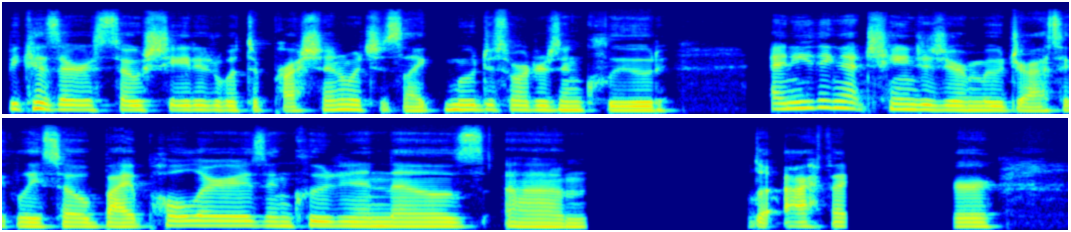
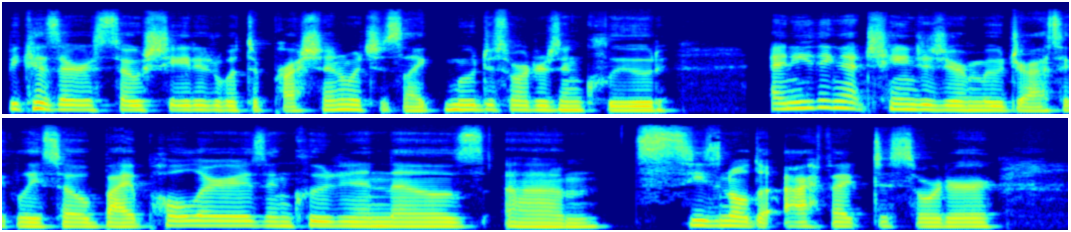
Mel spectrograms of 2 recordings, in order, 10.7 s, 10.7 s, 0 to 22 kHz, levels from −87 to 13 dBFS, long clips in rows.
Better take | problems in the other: second | audio cutting out; at 8.5 s for 1 s and at 9.5 s for 0.5 s

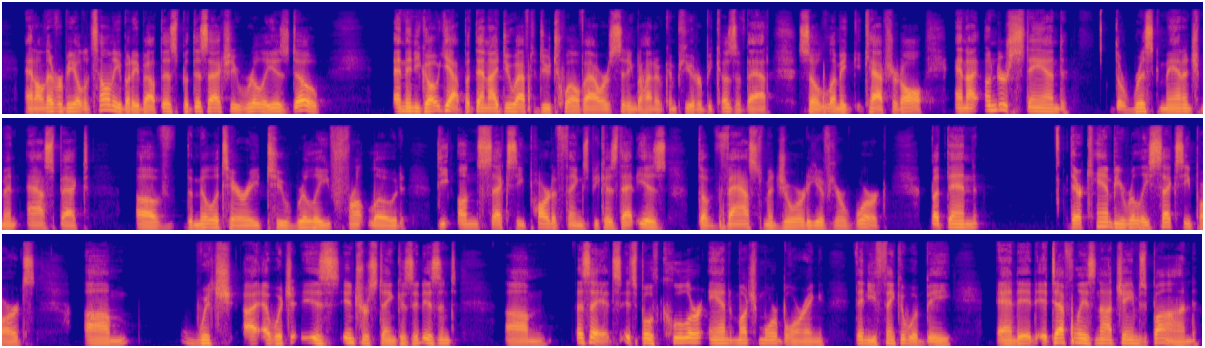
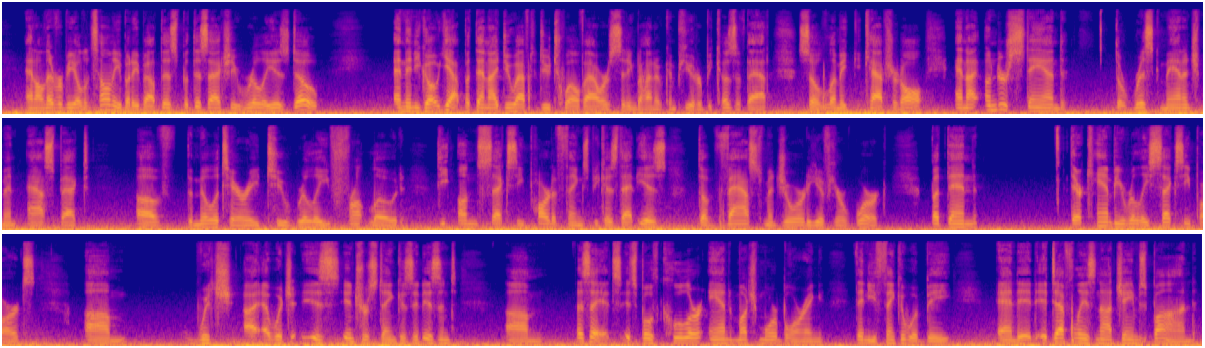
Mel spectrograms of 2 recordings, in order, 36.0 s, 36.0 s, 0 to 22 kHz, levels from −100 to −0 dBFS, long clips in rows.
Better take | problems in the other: first | low rumble; faint; throughout; 20 dB below the speech

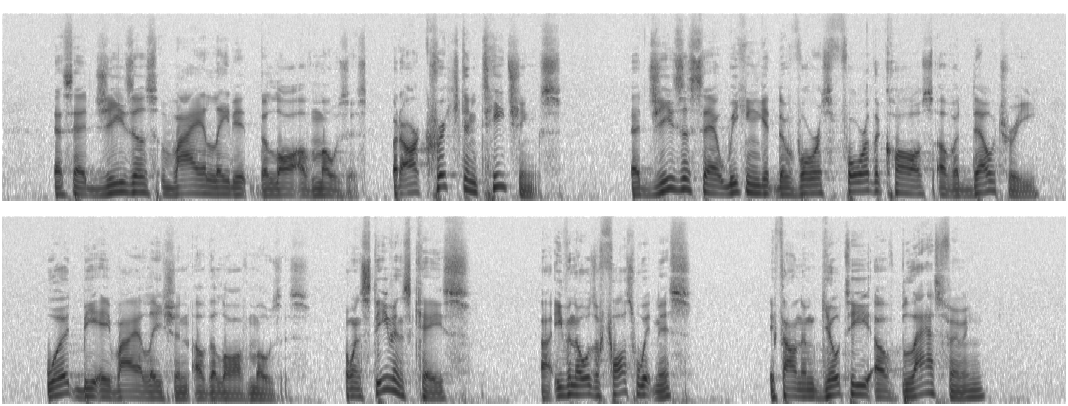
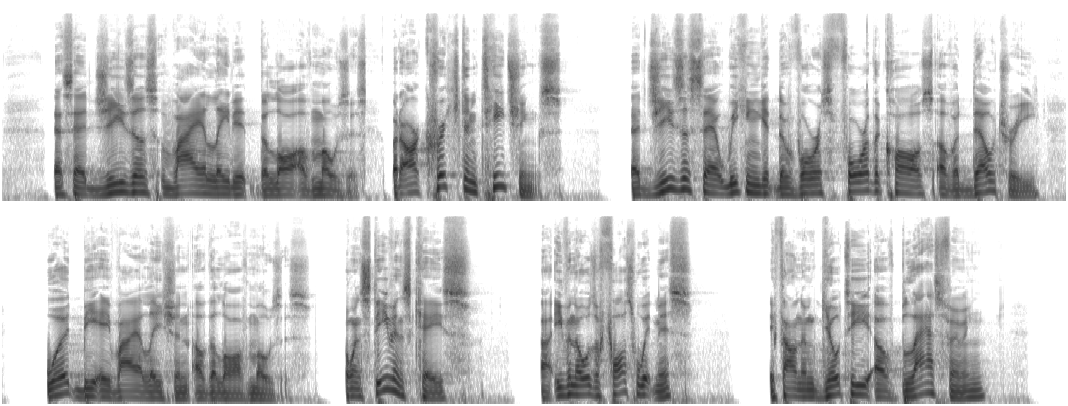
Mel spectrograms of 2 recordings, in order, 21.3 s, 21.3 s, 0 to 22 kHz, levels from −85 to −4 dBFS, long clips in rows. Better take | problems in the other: second | hiss; faint; throughout; 25 dB below the speech

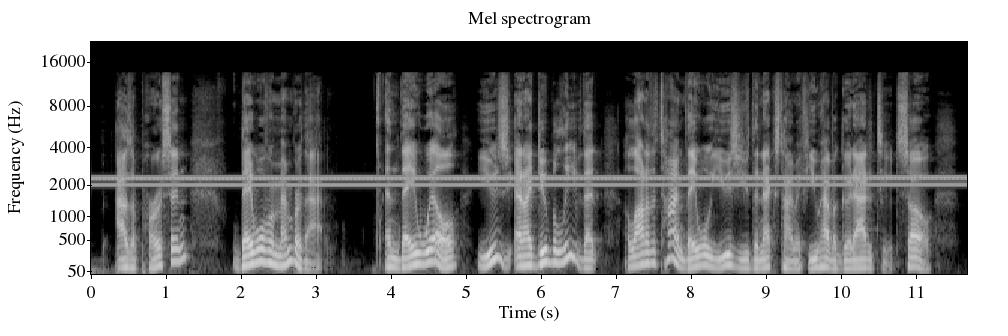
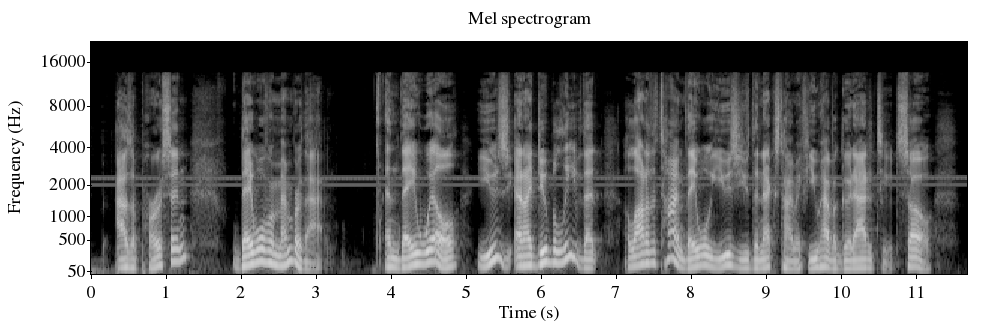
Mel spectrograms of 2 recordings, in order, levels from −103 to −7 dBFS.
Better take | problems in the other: second | high-pitched whine; loud; throughout; 2.5 kHz, 8 dB below the speech; faint in the second

